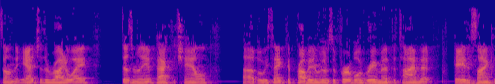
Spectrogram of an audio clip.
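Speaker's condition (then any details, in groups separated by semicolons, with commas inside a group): No condition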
